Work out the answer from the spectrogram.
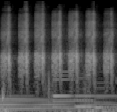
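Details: Eurasian magpie near the Cheonryongsa temple site on Namsan, Gyeongju, following a walker and sounding fierce, possibly having laid eggs and preparing to attack; harsh rasping chatter bursts repeated about four times a second over steady background music.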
